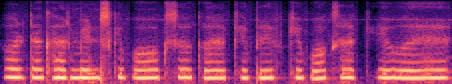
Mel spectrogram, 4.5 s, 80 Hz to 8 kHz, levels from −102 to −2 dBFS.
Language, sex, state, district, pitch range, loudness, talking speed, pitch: Hindi, female, Madhya Pradesh, Bhopal, 285-300 Hz, -12 LUFS, 145 wpm, 290 Hz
